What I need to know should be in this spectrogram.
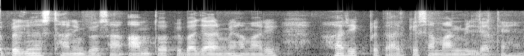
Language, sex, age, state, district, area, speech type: Hindi, male, 18-30, Uttar Pradesh, Prayagraj, urban, spontaneous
